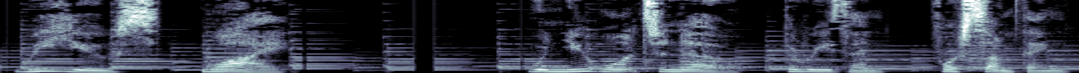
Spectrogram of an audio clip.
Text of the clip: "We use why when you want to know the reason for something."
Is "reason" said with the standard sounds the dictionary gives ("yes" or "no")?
yes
